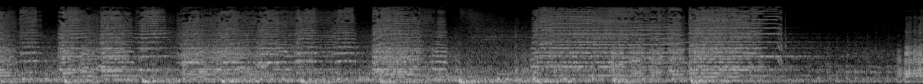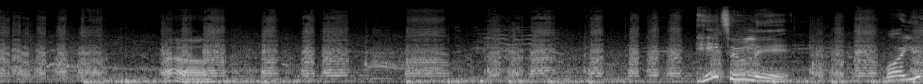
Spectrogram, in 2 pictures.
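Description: HBCU marching pep band playing, a brass ensemble with sousaphones and trumpets. Voices shout over the music near the end.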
